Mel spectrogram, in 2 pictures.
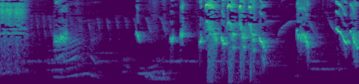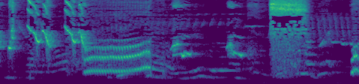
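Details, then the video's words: White-rumped shama, a young bird just past juvenile plumage, pouring out imitated fill-in phrases on one spot: scattered chips, a dense rapid rattling run, then a long wavering buzzy note and a final harsh burst. "Murai Gacor Muda Lepas Troto Muntah Isian Main Satu Tirik"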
